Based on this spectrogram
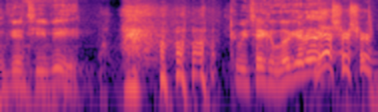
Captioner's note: laughs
